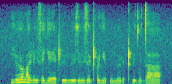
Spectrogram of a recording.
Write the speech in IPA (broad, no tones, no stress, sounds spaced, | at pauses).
j øː lˠ iː ɳ iː s e ʎ eː ʈʰ yː m yː z yː z ɨ ʈʰ ə˞ lʲ ø p i m yː ɽ ɨ ʈʰ y d w y d aː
